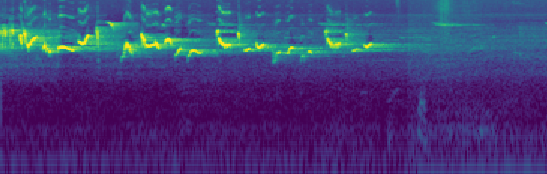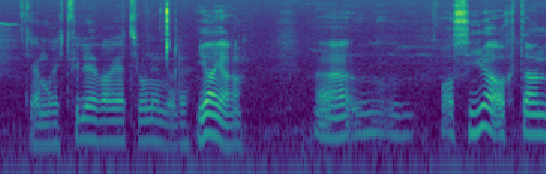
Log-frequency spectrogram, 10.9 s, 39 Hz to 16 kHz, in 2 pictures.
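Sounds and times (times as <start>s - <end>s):
high fluting bird song with whistled phrases and chirps: 0.0s - 6.6s, 8.2s - 10.9s
speech: 5.8s - 8.0s, 8.6s - 10.9s.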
